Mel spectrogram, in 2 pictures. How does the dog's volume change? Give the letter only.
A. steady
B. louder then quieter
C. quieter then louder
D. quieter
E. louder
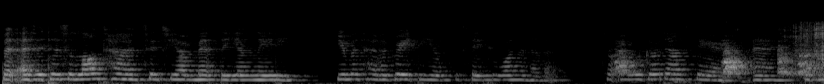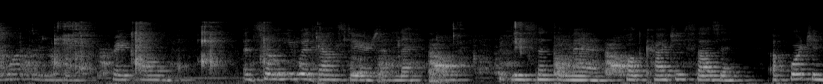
C.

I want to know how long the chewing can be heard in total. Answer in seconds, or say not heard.
6 s.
